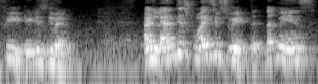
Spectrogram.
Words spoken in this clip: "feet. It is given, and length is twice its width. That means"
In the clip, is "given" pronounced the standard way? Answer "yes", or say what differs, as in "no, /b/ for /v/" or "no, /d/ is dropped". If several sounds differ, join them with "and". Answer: yes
